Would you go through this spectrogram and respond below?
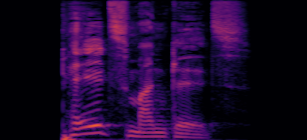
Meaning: genitive of Pelzmantel
- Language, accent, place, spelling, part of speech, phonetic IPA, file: German, Germany, Berlin, Pelzmantels, noun, [ˈpɛlt͡sˌmantl̩s], De-Pelzmantels.ogg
